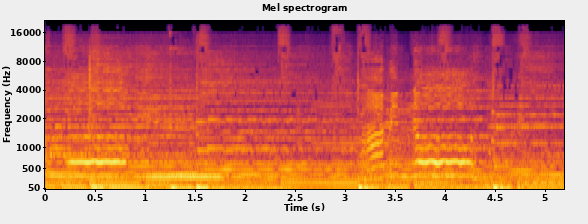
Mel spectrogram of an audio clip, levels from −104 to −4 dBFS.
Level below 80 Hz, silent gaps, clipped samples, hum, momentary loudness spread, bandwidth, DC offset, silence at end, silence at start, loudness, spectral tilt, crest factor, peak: -22 dBFS; none; under 0.1%; none; 9 LU; 19.5 kHz; under 0.1%; 0 s; 0 s; -16 LUFS; -5.5 dB/octave; 14 dB; -2 dBFS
